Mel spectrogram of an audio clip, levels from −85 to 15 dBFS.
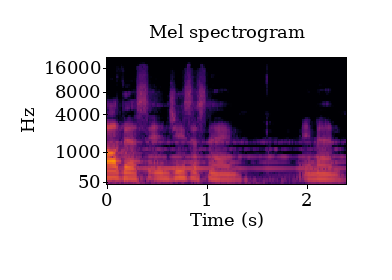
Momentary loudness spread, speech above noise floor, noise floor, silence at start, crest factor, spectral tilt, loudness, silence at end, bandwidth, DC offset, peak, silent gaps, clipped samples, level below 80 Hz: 19 LU; 20 dB; -48 dBFS; 0 s; 22 dB; -5.5 dB/octave; -29 LUFS; 0 s; 18 kHz; under 0.1%; -6 dBFS; none; under 0.1%; -62 dBFS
